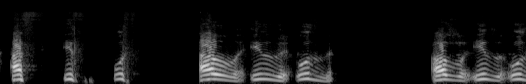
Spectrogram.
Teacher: সা জাল জ উচ্চারিত হয় জিভের আগা সামনের উপরে দুই দাঁতের আগার সঙ্গে লাগিয়ে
